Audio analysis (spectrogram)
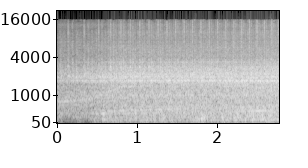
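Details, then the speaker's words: ZMZ 402 four-cylinder petrol engine, cold, throttle blipped from about 550–600 rpm idle: sharp metallic rattling clatter rising quickly, knocking then quieting; cause was piston pin to connecting rod play in all 4 cylinders. "Вот и сразу появился стук. Хотя до этого его не было. Может постучать и успокоиться."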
